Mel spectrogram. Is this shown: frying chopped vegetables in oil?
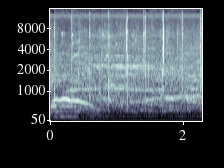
no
